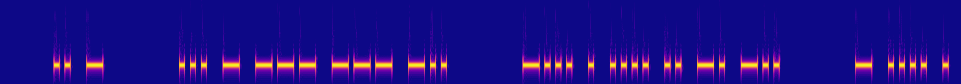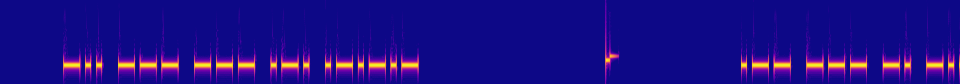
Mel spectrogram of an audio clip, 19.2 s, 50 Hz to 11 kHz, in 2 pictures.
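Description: A single mid-pitched Morse code tone keys rapid dots and dashes at 22 words per minute, sending sentences made from the 500 most common words with double word spacing, in word-length bursts with pauses between groups and one brief click partway through; no voices.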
